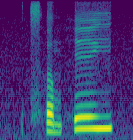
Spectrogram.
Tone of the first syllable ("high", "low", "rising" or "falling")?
low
